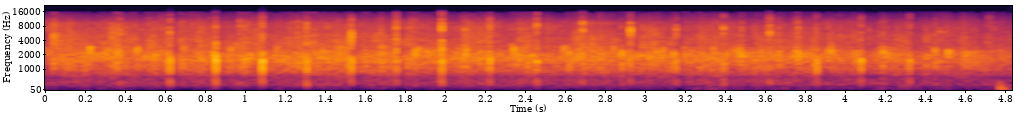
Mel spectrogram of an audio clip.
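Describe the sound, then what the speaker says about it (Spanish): An audience at the closing session of a LACNOG conference gives sustained applause, many hands clapping in a dense, even patter with sharper individual claps standing out. "quiero un fuerte aplauso para ellas y para la gente láctea"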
